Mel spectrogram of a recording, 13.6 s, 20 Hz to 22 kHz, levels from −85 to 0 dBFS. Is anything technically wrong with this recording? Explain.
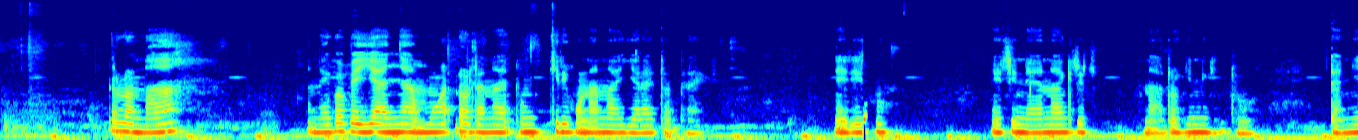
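Yes. At 8.58 to 8.67 s, the speech is briefly replaced by a short glitch lasting about 80 ms. This is damaged data in a compressed stream: corrupted bytes made the decoder misread those frames and lose sync until it found the next valid frame header.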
